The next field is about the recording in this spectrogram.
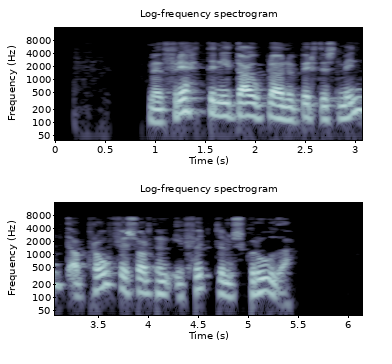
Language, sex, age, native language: Icelandic, male, 40-49, Icelandic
